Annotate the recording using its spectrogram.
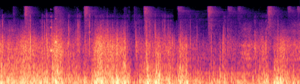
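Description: Strong wind buffeting the action camera's microphone, a loud uneven rumble rising and falling in gusts.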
